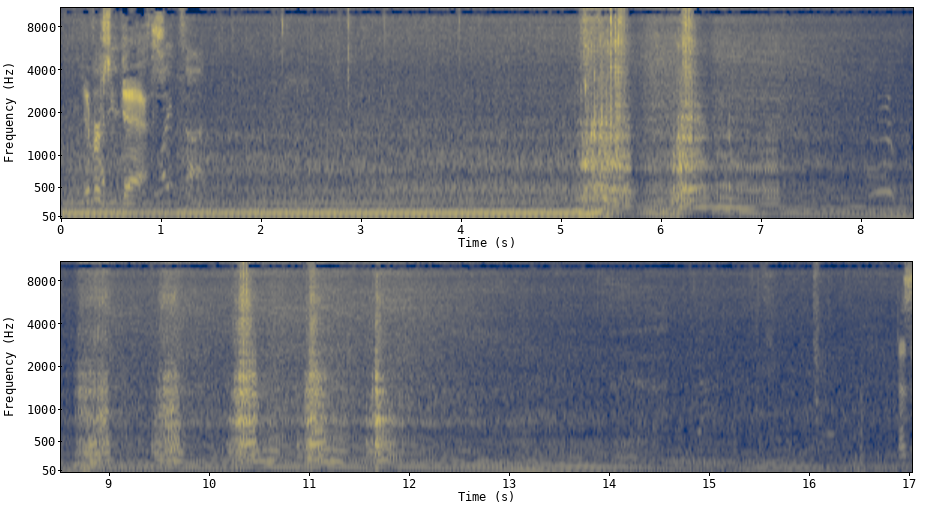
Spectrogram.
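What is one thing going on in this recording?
A large truck engine idles with a deep, steady rumble.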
